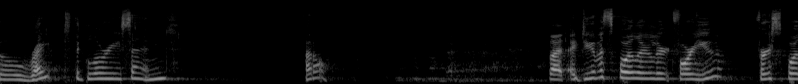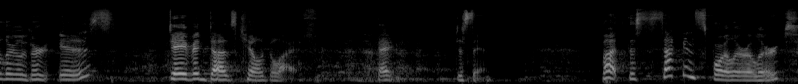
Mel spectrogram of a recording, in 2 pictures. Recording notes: This was a live great live service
